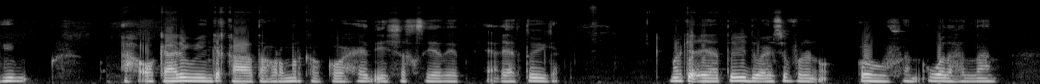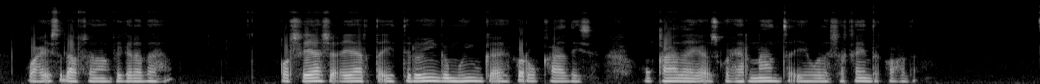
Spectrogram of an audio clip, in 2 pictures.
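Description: Throughout the speech, a gain stage drives the signal about 7 dB past what it can pass, so a small fraction of samples, well under one percent, hit the ceiling and are cut flat. This hard clipping adds high harmonics, heard as brief crackle on the loudest peaks.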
